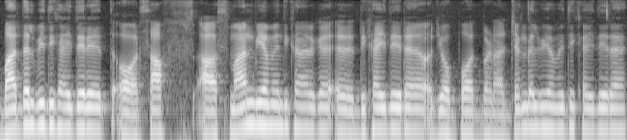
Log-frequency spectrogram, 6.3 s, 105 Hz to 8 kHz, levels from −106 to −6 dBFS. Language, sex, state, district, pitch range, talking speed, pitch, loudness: Hindi, male, Himachal Pradesh, Shimla, 130-150 Hz, 250 wpm, 140 Hz, -19 LUFS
